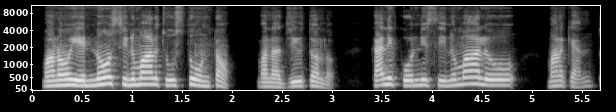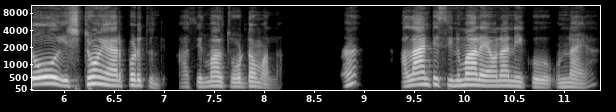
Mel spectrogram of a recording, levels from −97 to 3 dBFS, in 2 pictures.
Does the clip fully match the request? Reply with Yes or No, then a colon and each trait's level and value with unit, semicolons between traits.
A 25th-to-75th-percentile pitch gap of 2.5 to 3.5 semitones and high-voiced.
No: average, 4.1 semitones; high, 195 Hz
